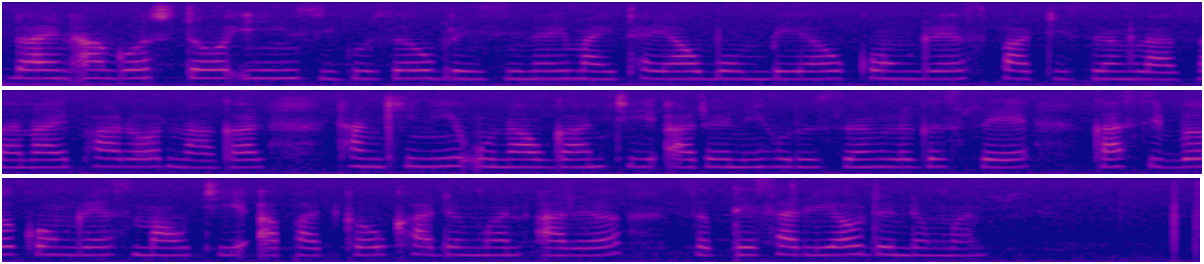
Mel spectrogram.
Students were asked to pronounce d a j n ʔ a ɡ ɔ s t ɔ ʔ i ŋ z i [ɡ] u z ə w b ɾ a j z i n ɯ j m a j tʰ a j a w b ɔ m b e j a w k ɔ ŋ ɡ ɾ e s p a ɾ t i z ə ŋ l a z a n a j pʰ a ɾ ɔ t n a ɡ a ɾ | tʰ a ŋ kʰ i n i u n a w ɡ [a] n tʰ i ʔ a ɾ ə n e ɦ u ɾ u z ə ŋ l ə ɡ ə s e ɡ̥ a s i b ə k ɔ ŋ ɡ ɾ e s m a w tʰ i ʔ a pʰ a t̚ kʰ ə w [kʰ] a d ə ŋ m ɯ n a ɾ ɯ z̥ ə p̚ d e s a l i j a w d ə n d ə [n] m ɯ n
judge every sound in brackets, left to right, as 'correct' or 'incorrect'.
correct, correct, correct, incorrect

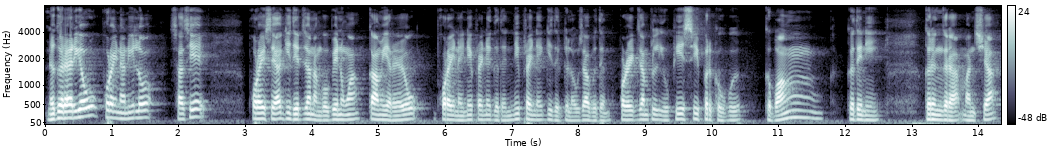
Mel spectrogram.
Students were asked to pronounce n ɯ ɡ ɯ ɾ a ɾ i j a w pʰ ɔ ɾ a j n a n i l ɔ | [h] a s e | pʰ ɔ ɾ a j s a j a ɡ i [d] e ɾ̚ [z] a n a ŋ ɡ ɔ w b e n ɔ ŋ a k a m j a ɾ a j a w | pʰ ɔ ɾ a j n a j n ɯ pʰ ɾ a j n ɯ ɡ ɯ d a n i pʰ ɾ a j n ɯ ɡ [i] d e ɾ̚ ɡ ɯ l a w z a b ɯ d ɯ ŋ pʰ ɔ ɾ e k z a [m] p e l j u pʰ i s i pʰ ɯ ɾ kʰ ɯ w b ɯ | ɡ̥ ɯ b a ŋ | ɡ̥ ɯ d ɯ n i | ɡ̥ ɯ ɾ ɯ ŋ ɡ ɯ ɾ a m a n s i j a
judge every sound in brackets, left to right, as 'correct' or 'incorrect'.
incorrect, correct, correct, correct, correct

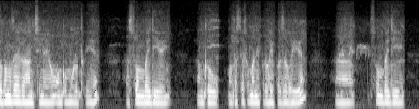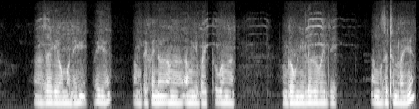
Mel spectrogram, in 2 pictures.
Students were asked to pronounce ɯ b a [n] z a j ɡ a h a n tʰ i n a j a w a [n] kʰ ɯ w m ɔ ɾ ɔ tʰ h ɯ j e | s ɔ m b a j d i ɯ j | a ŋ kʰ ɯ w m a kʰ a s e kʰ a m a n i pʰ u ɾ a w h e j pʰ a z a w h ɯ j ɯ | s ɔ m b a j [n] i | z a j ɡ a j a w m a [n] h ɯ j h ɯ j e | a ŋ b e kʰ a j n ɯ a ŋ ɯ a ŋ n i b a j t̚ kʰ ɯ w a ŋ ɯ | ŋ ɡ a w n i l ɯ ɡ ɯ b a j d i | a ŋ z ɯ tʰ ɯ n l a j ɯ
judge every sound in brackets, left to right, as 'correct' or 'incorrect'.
incorrect, incorrect, incorrect, correct

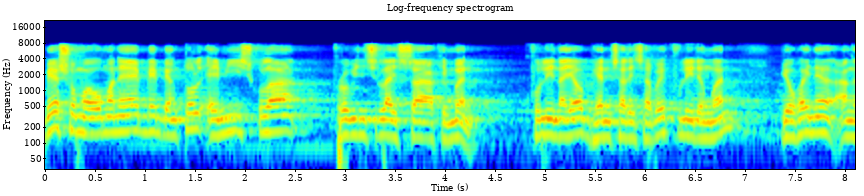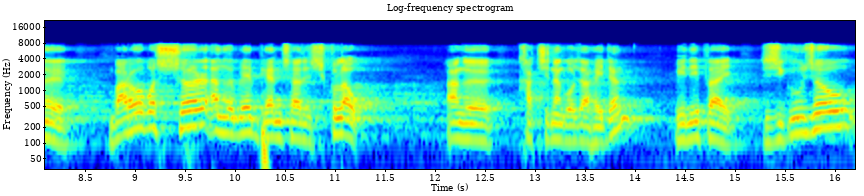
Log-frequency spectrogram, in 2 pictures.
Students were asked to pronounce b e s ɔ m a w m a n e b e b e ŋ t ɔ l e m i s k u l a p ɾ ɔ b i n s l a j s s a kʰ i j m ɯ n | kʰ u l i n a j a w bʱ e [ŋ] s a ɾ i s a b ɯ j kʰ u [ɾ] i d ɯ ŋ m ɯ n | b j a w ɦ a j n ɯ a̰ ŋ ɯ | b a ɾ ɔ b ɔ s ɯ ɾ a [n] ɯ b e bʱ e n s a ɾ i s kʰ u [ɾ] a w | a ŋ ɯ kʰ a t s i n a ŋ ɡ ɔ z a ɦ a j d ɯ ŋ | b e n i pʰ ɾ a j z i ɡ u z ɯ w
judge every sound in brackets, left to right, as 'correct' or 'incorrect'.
incorrect, incorrect, incorrect, incorrect

